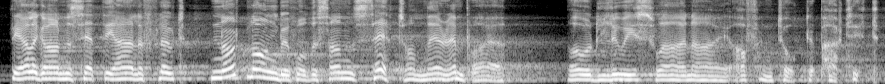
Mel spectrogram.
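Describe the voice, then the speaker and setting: A woman's voice: on the low side, a little mellow. A crotchety old woman sage speaks with a British accent and an aged, weathered voice. She is blunt and sardonic, scolding like a game's veteran mentor. Her words echo with long reverb. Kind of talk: dramatic video game acting. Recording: echoey hall with long reverb.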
